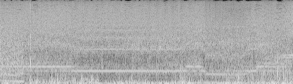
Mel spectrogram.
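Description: Wind buffeting the mountain biker's camera microphone as the bike rolls down a dry dirt trail, with a steady low rumble from the tyres and frequent small knocks and rattles from the bike over bumps.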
